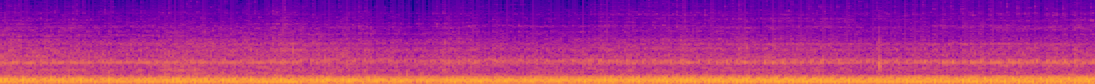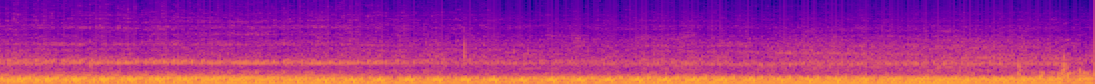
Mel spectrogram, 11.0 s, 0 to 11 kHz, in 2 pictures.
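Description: Twin-turbocharged 2019 Ford Mustang GT's 5.0 Coyote V8, through a Corsa Xtreme catback exhaust, idling steadily as the car creeps along at low speed, with a rhythmic exhaust pulse.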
